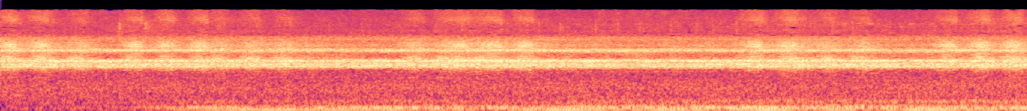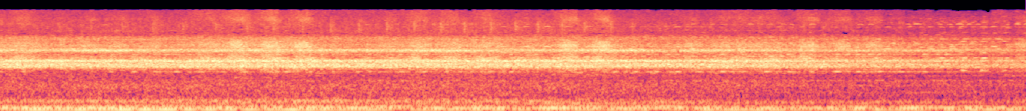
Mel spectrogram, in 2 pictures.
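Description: Crickets chirping in a steady high trill with rhythmic pulses, joined about a second in by a low drone.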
